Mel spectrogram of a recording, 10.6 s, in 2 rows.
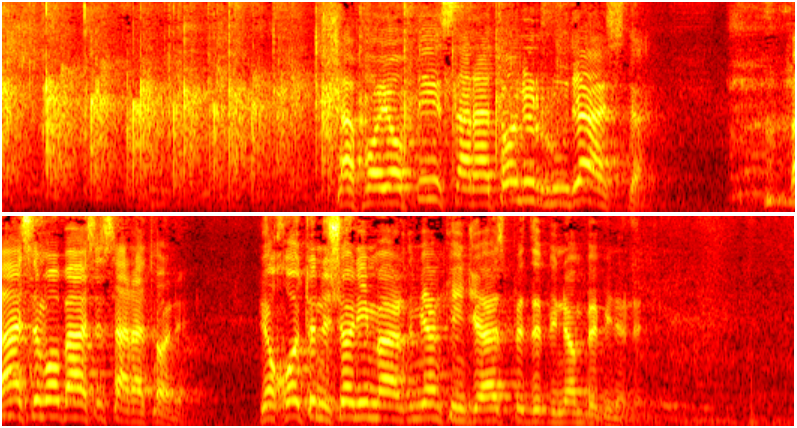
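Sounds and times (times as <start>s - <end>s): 
audience applause: 0.0s - 3.9s
speech: 2.2s - 9.7s.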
